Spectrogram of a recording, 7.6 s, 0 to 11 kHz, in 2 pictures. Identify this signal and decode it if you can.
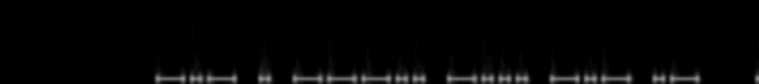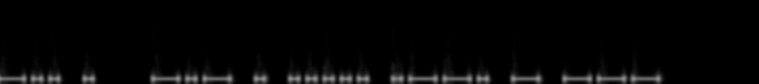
Morse code, heard as a keyed tone, about 28 wpm, 700 Hz. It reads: KE8BKA DE KE5PTO
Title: USA Callsign DE Callsign - 6 Characters - 28wpm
